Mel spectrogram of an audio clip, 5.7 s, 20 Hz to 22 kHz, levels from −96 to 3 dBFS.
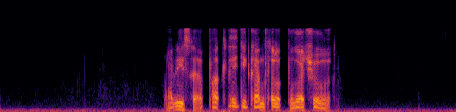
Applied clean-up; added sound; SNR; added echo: neural diffusion model UNIVERSE++.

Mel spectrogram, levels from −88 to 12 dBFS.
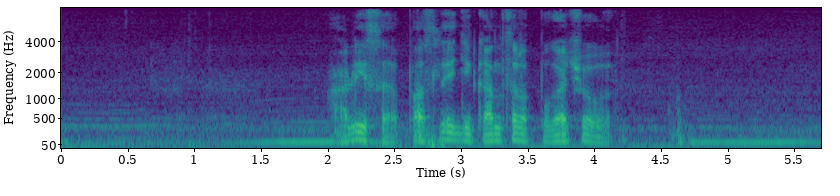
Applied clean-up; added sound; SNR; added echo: none; Motor vehicle (road); 12 dB; none.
